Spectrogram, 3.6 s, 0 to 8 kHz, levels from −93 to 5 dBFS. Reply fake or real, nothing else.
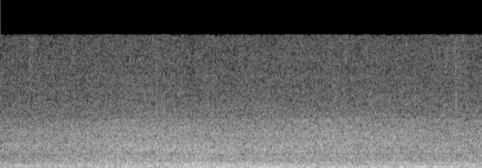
real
